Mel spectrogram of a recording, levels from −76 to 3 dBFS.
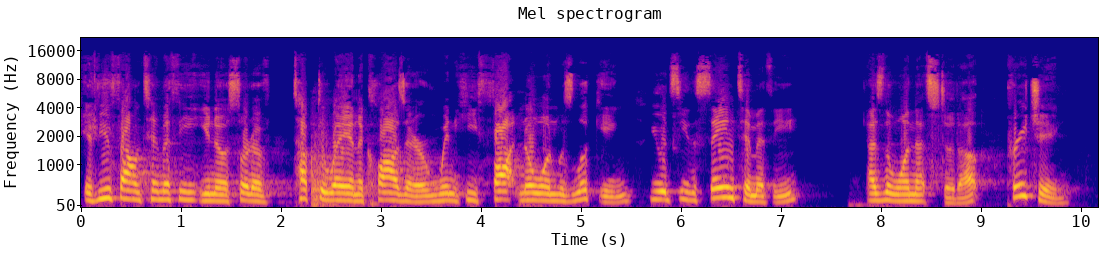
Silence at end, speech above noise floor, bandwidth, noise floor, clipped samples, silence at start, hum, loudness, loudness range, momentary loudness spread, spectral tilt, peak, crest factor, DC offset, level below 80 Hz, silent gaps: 0.3 s; 39 dB; 15 kHz; -49 dBFS; under 0.1%; 0.05 s; none; -11 LUFS; 4 LU; 10 LU; -5.5 dB/octave; 0 dBFS; 10 dB; under 0.1%; -44 dBFS; none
